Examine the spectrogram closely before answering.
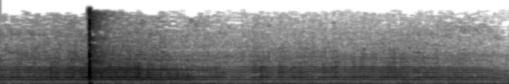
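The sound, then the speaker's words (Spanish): A mosquito whines in a steady, thin, high-pitched buzz that holds its tone throughout, with one sharp click early on. No voices are heard. “Y otro mosquito. Y otro. Y otro mosquito.”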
